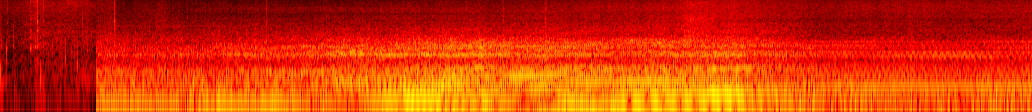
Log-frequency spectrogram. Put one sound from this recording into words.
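A boat's outboard motor starts and roars as the boat speeds up.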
